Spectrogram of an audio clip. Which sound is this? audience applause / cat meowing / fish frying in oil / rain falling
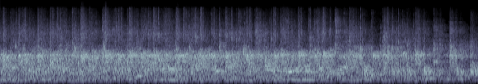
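audience applause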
